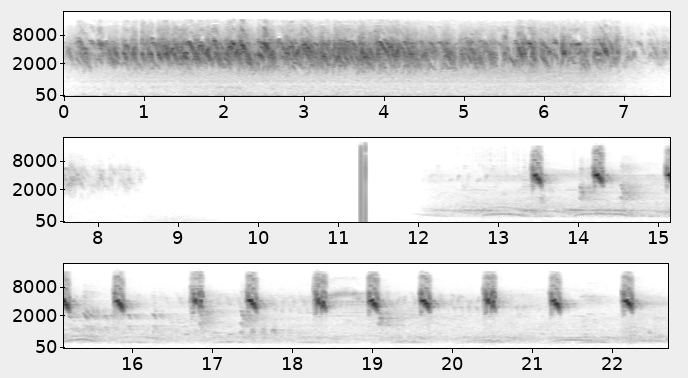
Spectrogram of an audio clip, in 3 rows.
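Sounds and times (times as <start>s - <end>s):
house sparrows chattering: 0.0s - 8.5s, 12.3s - 22.6s.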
